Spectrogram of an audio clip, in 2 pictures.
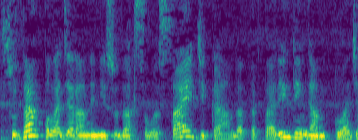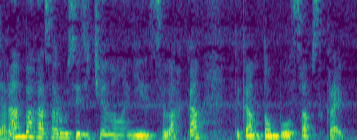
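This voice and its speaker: A woman teaching a language lesson, explaining patiently and repeating example sentences slowly and clearly. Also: lowish voice, expressive, darkish tone, a little hiss or hum.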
